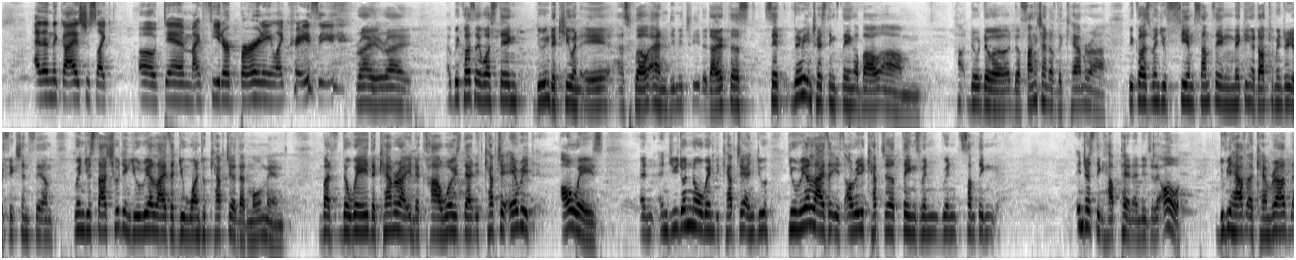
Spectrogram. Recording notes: Live From True False 2017. The True/False Film Fest in Columbia, Missouri. Film Comment traveled to Columbia for a long weekend of documentary and essay film—and hosted a festival recap at the festival’s traditional closing-night spot, a waffle bar that doubles as a music venue. This special live edition of the Film Comment podcast.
